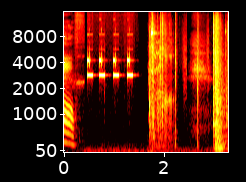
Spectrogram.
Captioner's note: beeping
